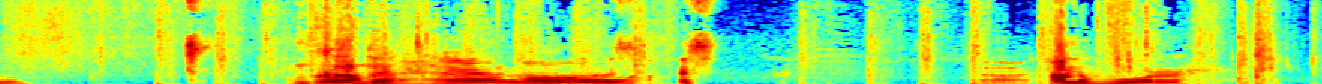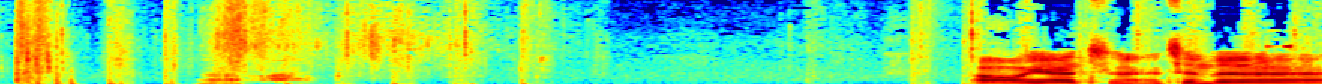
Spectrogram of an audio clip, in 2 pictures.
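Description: Footsteps patter over grass.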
